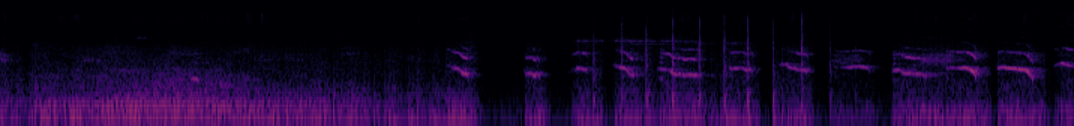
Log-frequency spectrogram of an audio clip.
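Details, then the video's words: Puppies fighting: after four seconds of low rumbling noise come a series of short, arched whining yelps, rising then falling, each under a second, with brief quiet gaps between them. "Cute Puppies Intense fight| Dog fight"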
